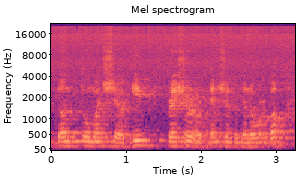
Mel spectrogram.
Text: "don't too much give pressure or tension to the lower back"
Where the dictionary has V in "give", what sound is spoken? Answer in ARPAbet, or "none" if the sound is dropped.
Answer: P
